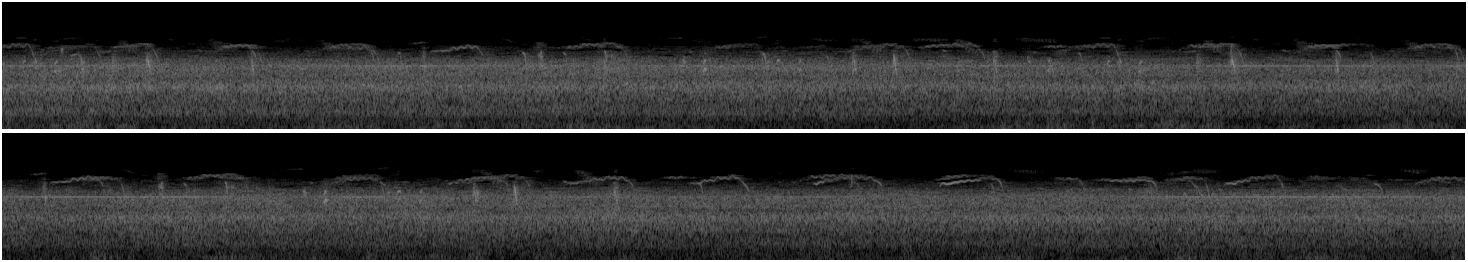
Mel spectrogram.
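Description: Faint outdoor ambience: a steady hiss under a constant chorus of quick, high chirps, a couple a second, with a faint steady high whine beneath them.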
